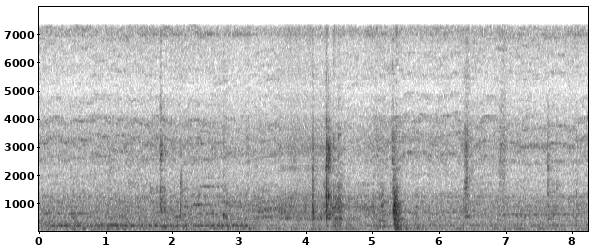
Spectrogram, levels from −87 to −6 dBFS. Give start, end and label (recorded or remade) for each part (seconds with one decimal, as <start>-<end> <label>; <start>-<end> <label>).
0.0-3.6 recorded; 3.6-4.4 remade; 4.4-8.2 recorded

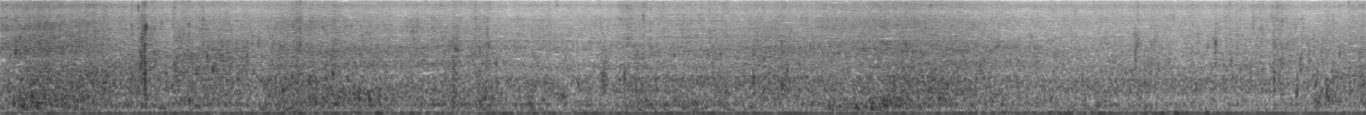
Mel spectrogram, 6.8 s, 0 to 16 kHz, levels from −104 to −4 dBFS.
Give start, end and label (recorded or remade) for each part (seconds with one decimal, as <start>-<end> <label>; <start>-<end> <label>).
0.0-0.9 recorded; 0.9-3.1 remade; 3.1-4.8 recorded; 4.8-6.1 remade; 6.1-6.8 recorded

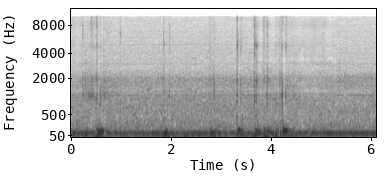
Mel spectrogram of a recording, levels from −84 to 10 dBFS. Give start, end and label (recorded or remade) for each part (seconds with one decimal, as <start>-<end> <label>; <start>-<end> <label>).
0.0-0.7 remade; 0.7-3.7 recorded; 3.7-5.3 remade; 5.3-6.1 recorded

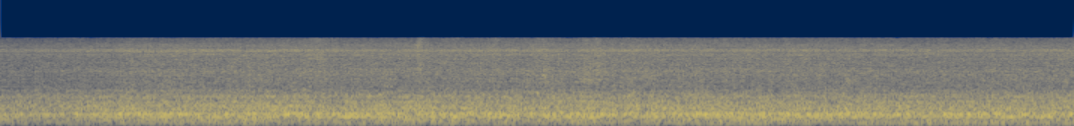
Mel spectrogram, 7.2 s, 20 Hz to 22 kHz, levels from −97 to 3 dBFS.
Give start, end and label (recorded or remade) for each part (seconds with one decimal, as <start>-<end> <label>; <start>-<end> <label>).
0.0-1.4 recorded; 1.4-1.9 remade; 1.9-2.6 recorded; 2.6-5.6 remade; 5.6-7.2 recorded

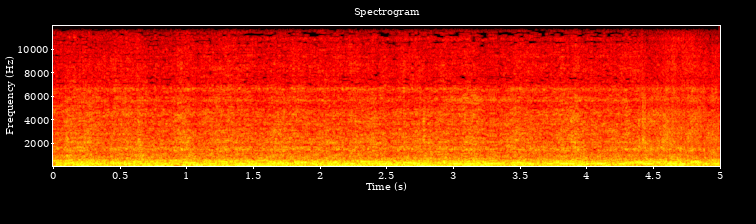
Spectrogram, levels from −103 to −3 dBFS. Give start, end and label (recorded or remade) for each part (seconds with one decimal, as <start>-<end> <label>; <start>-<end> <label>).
0.0-4.4 recorded; 4.4-5.0 remade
